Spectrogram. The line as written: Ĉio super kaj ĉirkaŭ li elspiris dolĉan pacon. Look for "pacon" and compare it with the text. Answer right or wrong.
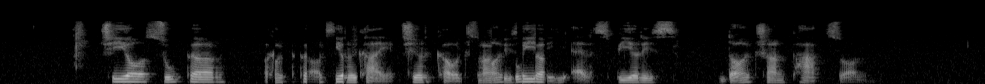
right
